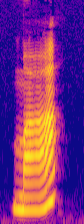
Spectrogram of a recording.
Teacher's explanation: 相手に聞き返すような感じで下から上に上がります · Term: 二声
